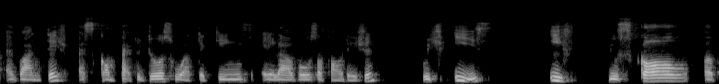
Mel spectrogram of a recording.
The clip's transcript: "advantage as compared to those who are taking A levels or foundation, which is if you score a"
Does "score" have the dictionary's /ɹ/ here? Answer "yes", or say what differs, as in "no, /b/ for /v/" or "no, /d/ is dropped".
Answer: no, /l/ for /ɹ/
